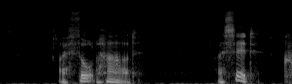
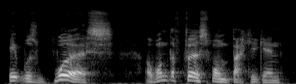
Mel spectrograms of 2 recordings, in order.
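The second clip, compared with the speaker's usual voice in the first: angry complaint; 3 semitones higher, 8 dB louder than usual. Acted. Boy protesting loudly to the clock, indignant. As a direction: demand it back, loud and fed up.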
